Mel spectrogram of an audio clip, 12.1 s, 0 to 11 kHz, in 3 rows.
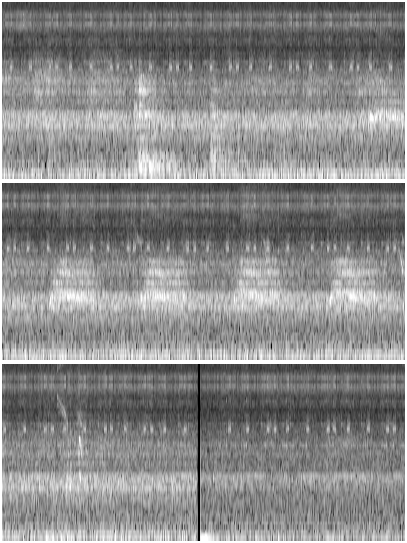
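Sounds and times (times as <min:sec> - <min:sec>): crow cawing: 0:03.5 - 0:08.1.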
